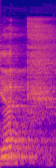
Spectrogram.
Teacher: Kaf itu termasuk huruf hamas gitu. Berarti kalau sampai yaksibun, membaca yaksibun ada hembusan nafas yang keluar ya. Jangan yaksibun, tapi yak ya, ada hembusan nafas yang keluar.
